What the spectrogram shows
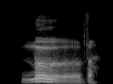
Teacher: My lips are going to be together, and it's going to be nasal. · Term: bilabial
